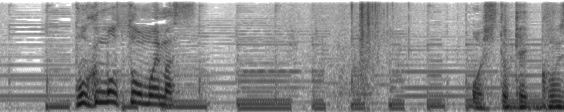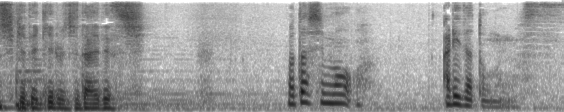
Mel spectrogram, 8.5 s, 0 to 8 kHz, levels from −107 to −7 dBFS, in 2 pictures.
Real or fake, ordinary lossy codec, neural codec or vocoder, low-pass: real; none; none; 7.2 kHz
